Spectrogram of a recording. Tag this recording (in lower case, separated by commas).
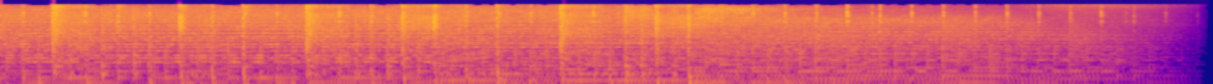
music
